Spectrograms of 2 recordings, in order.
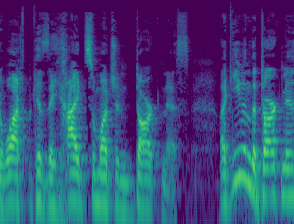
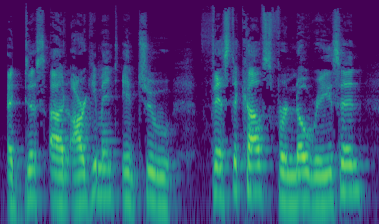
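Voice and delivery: ordinary talk, nothing marked

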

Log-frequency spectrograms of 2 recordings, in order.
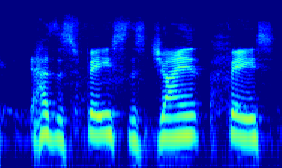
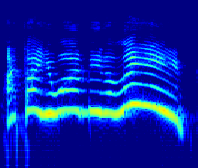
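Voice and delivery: very high, louder wounded voice; mock mom; 7 dB louder than usual. Mom answering dad in the tornado, hammed-up hurt. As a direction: squeak it out like a melodramatic mom.

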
